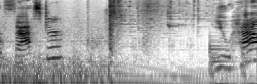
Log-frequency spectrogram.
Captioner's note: truck crashes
